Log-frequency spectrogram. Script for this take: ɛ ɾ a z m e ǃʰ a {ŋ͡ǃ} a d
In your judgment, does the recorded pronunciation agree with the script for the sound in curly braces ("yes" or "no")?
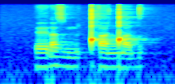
yes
